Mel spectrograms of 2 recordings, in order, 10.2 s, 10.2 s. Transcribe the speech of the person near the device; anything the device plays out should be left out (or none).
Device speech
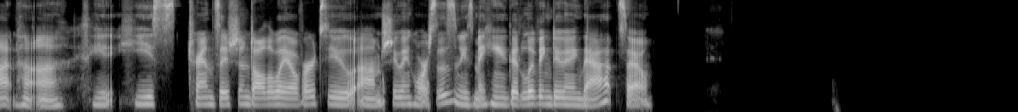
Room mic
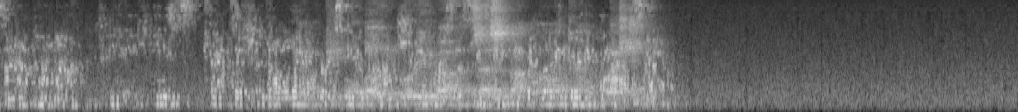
you know, what people love to worry about and obsess about and all that kind of question.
